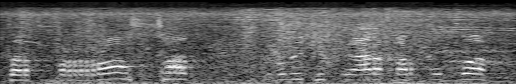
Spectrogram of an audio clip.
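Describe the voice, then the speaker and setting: High-pitched, hyped Indonesian esports caster, male. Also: little pitch movement, moderate pace. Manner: hyped esports caster, shouting and stretching key words. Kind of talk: excited esports commentary. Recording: loud background noise over broadcast commentary.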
